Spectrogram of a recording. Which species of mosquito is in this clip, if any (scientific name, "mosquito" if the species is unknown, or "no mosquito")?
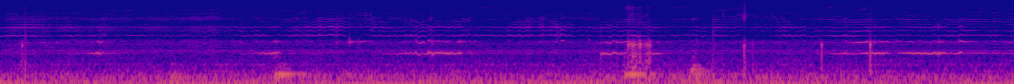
Culex quinquefasciatus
